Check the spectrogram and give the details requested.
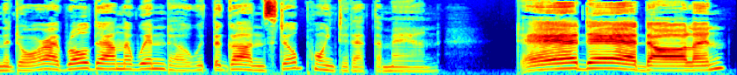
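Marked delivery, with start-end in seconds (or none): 3.9-5.5 louder, drawn-out Cajun sweet talk; heavy Cajun accent. A narrator's reading. Cajun stranger soothes the woman at the window in Cajun accent. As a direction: Cajun charm, coaxing. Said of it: "in a heavy Cajun accent".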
